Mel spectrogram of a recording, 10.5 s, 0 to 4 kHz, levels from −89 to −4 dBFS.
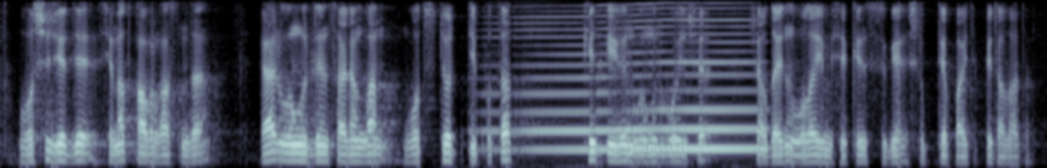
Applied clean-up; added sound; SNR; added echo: neural mask model RNNoise.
